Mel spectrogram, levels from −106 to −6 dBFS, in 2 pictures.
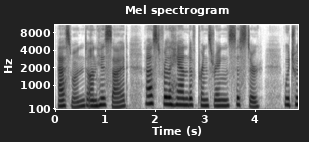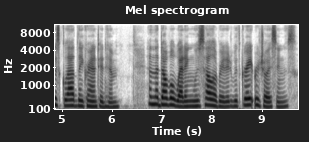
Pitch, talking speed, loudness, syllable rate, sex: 220 Hz, 160 wpm, -18 LUFS, 4.8 syllables/s, female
